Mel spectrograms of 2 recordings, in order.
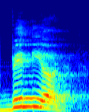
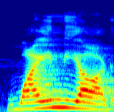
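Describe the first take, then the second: First: The first syllable has a short 'vin' vowel. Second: The first syllable has a long 'vine' vowel. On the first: The speaker calls it right. "it is vineyard" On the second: The speaker calls it wrong. "you make it into vineyard, ... and it is wrong"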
